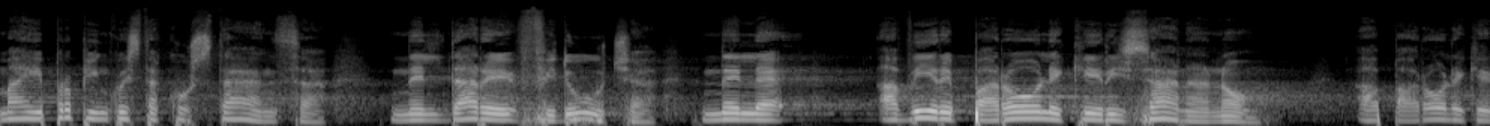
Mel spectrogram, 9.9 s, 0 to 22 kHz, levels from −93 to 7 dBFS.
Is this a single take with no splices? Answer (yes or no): yes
